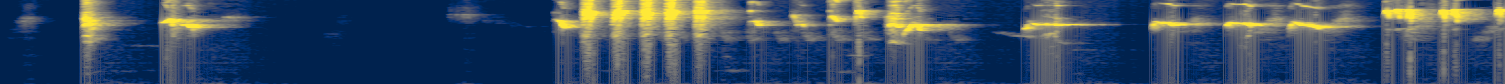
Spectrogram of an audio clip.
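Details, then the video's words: Rolling konin sunbird song used to stimulate other birds: two sharp chirps, a silent gap, then dense buzzy bursts followed by a series of high downslurred whistles and quick chirps. "pancingan Burung Konin gacor ngerol untuk kolibri ninja ijoan sampe metalik"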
